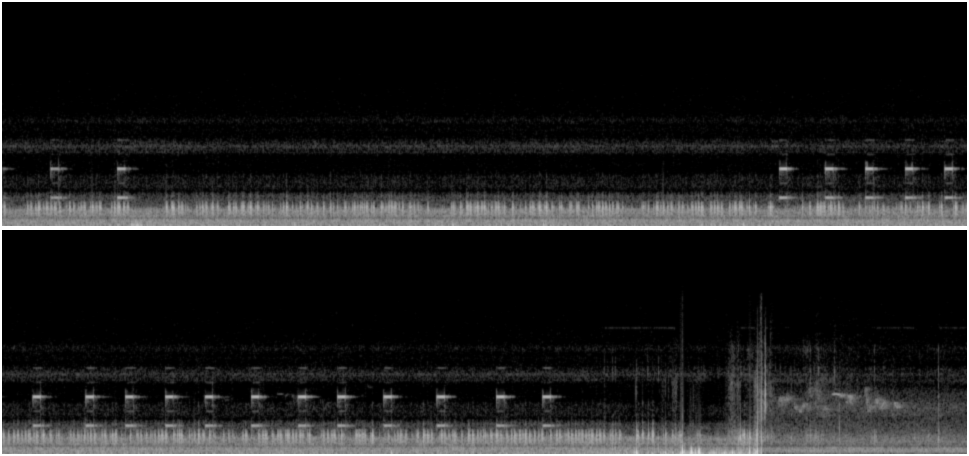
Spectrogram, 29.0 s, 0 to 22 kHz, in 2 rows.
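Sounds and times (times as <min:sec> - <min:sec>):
short high beeps: 0:00.0 - 0:01.0, 0:01.7 - 0:02.0, 0:11.7 - 0:21.3, 0:21.9 - 0:22.9.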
